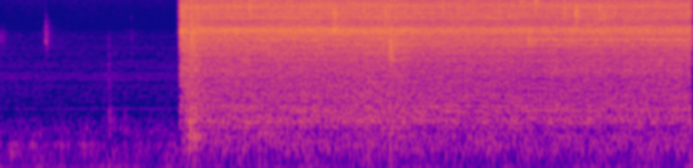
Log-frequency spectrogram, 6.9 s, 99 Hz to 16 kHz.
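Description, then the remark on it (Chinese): A low hum, then water suddenly gushes on from a shower, set to 40 degrees, at about two seconds and keeps running as a steady, full, hissing spray through to the end. No one speaks. “来，我帮先生开水了，现在的温度是40度，刚好合适。”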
